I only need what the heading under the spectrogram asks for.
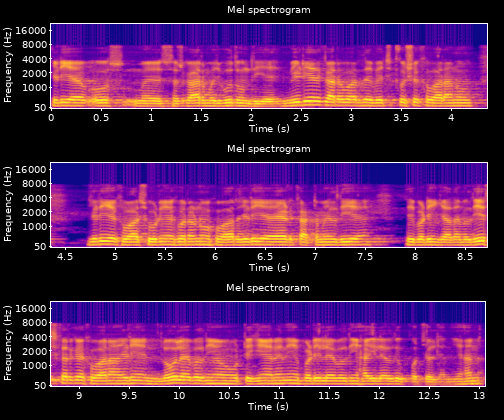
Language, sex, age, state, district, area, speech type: Punjabi, male, 45-60, Punjab, Shaheed Bhagat Singh Nagar, urban, spontaneous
